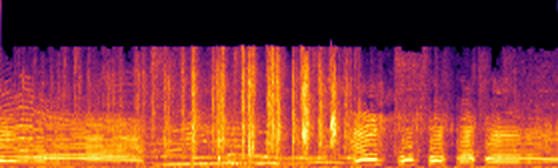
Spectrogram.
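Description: A high-pitched voice in long, sliding notes that waver quickly in the second half.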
